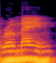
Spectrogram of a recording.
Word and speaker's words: Romain: Romain Tartèse. Hello. Hello. And it's actually pronounced Roma, but we're good friends.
